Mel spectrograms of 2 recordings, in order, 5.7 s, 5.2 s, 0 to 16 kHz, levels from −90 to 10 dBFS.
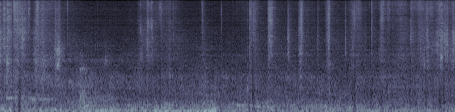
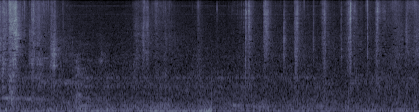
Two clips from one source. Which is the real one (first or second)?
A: second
